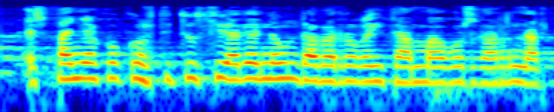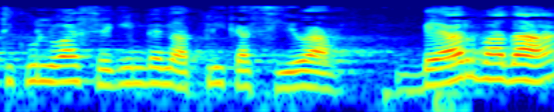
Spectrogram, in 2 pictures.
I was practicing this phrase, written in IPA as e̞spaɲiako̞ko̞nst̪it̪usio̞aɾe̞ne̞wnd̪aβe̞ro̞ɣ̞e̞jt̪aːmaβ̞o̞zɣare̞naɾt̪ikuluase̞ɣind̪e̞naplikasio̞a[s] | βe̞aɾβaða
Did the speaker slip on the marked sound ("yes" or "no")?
yes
